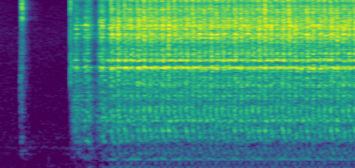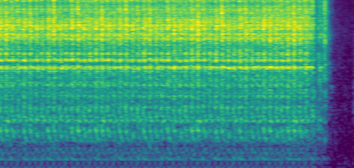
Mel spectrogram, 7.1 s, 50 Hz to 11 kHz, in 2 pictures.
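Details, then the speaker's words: 2005 Mercury 115 two-stroke outboard on a Mako, cold, with oil put in the cylinders, bulb pumped and a little throttle: even starter cranking for six seconds, no cylinder catches. Cranks but won't start; owner guesses the old fuel and plans to pull the carburetors. "Okay, so it doesn't seem to like the fuel that's in there, I'm guessing."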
